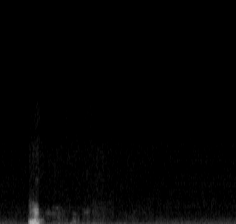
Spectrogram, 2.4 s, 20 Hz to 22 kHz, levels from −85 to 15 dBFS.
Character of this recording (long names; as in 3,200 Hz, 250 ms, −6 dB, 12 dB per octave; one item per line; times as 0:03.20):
background noise floor −66 dBFS
spectral slope −8.0 dB per octave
